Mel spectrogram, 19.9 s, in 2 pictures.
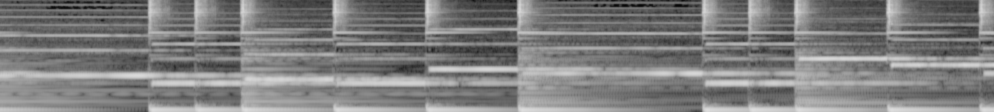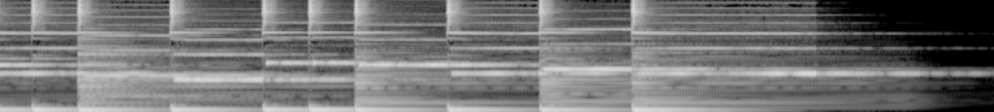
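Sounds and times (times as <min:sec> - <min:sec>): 
percussion: 0:01.5 - 0:06.3, 0:07.0 - 0:17.3.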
